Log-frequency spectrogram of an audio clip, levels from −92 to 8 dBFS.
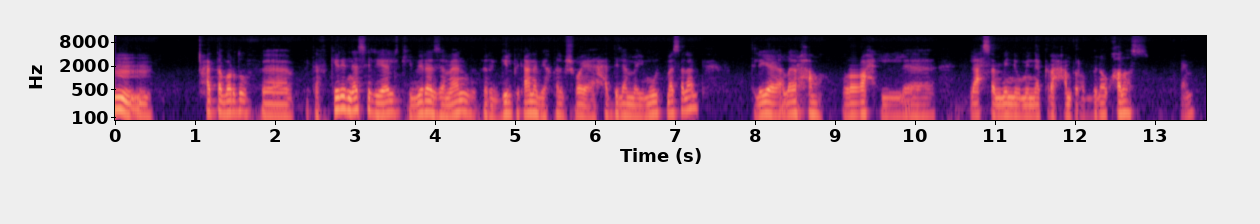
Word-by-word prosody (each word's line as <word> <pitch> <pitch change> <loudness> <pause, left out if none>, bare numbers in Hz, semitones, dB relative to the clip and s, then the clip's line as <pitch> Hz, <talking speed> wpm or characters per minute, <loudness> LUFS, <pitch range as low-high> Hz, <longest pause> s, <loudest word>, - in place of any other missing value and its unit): إمم، 155 -8 +8
إمم. 110 -2 -3 0.6
حتى 130 0 +2
برضه 130 +1 +3
ف 120 -3 -11
في 110 -2 -2
تفكير 165 +2 +3
الناس 160 0 +4
اللي 120 -5 0
هي 120 +1 +6
الكبيرة 130 0 +2
زمان، 115 +2 0
غير 110 -3 -4
الجيل 115 +6 -1
بتاعنا 125 0 +1
بيختلف 110 +1 -6
شوية، 110 -1 0
يعني 95 -1 -6
حد 110 +2 -5
لمّا 110 -2 -1
يموت 115 +5 -1
مثلًا 145 +8 0 0.7
تلاقي 115 +1 +4
الله 120 +1 +1
يرحمها 120 -3 -1 0.3
راح 115 0 +1
ل - - -5 1.1
للأحسن - - 0
منّي 110 +1 +2
ومنّك 105 0 -2
راح - - -1
عند 105 - -2
ربّنا 100 +4 -7
وخلاص، 125 +2 -1 0.4
فاهم؟ 110 +4 -12
115 Hz, 155 wpm, -23 LUFS, 105-130 Hz, 1.1 s, إمم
